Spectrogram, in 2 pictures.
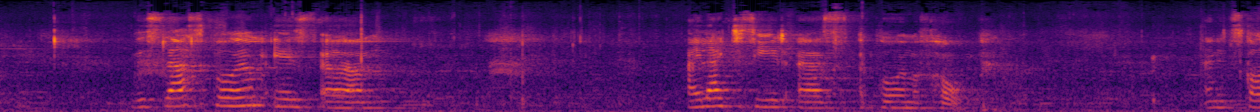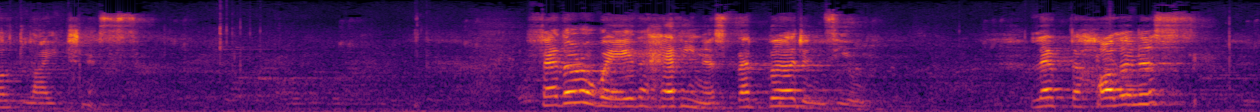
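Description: A young woman reads out poetry into a microphone, in short bursts with pauses.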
